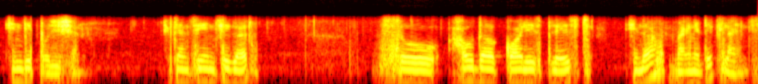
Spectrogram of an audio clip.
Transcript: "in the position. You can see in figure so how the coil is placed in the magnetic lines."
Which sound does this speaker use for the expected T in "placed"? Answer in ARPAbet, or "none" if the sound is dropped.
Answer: T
